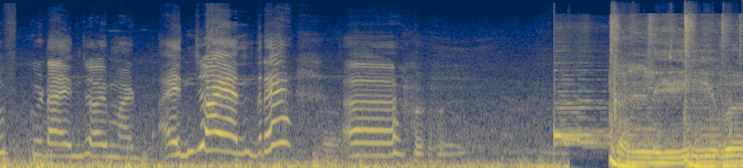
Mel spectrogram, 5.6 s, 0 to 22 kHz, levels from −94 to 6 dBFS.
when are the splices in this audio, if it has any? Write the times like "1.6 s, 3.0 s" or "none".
3.9 s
